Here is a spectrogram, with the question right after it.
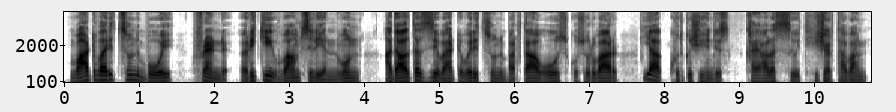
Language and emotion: Kashmiri, neutral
